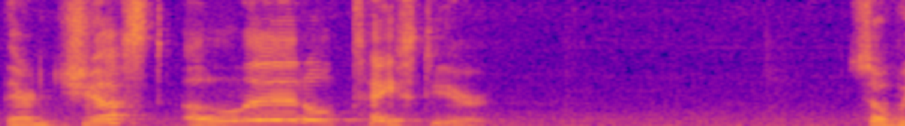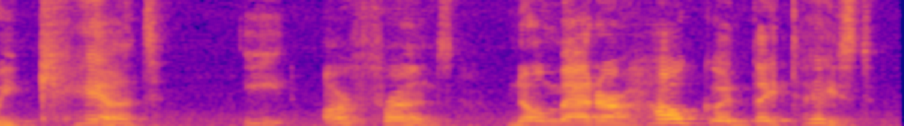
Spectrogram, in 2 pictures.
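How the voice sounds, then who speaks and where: A man voicing a gentle, patient dinosaur father in a children's storybook, explaining things with fond exasperation and some hesitation. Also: sits high, a little hiss or hum, pitched above the performer's own voice.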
